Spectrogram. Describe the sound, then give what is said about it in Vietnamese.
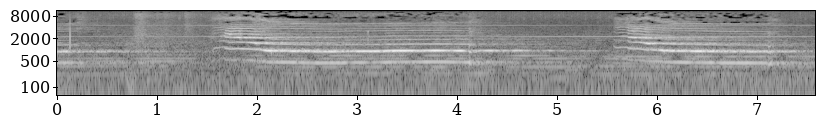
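A stray cat meowing underfoot: two long, drawn-out, tonal meows several seconds apart, each rich in harmonics, sounding over a quiet, steady background. “Chàng giật mình bởi vì văng vẳng có tiếng mèo kêu ngay ở dưới chân vậy.”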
